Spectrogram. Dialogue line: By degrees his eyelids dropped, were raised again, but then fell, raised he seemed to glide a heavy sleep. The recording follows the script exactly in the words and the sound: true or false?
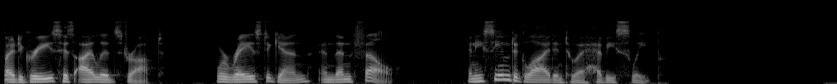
false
